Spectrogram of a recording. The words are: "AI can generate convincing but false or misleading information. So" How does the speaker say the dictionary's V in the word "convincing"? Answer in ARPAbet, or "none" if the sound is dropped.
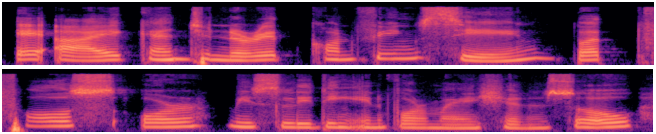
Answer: F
